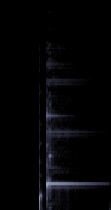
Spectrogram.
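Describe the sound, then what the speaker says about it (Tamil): A Messenger app notification tone sounds once as a short pop, followed by a clear ringing ding that fades slowly over about a second. "மெசஞ்சருடைய டோன் இது."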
